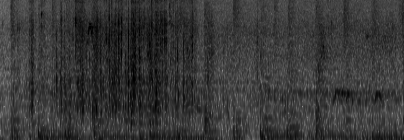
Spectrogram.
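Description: A dense, irregular crackling noise, loudest about a second in, over steady background music.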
